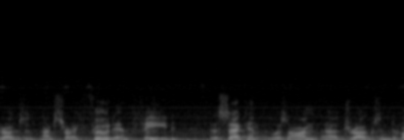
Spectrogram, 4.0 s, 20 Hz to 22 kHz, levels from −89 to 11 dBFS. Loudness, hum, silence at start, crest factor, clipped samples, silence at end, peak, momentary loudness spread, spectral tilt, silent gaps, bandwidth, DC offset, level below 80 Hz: -44 LUFS; none; 0 s; 22 dB; under 0.1%; 0 s; -22 dBFS; 9 LU; -6.5 dB/octave; none; 13 kHz; under 0.1%; -58 dBFS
